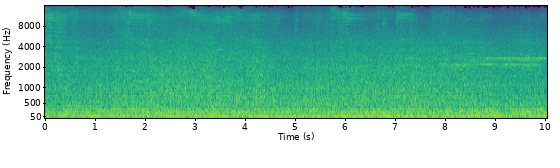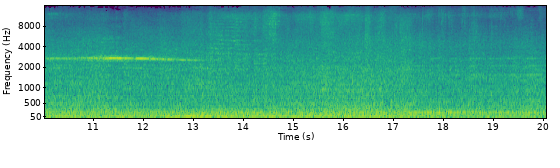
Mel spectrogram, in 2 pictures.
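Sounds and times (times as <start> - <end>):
freight train rumbling past: 0.0 - 20.0
high wheel squeal: 7.0 - 14.8.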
